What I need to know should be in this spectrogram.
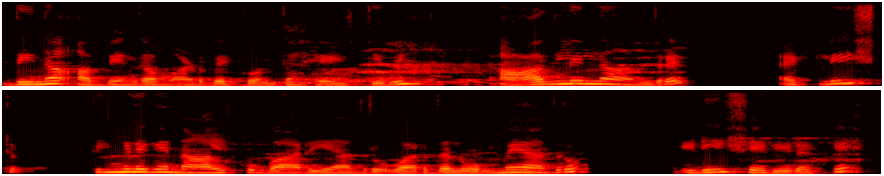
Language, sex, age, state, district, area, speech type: Kannada, female, 45-60, Karnataka, Chikkamagaluru, rural, spontaneous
